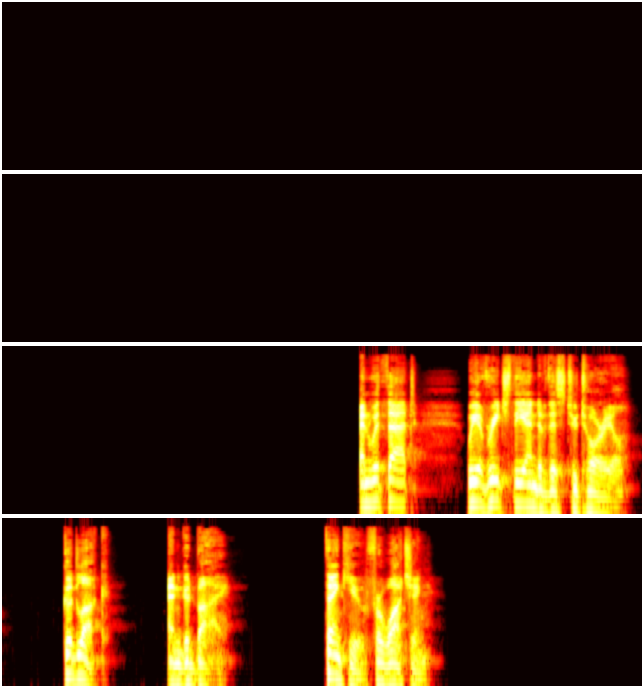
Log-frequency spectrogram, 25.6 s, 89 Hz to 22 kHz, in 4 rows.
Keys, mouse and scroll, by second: 0.0-0.4 drag, 0.4 scroll down 3, 0.7 click, 1.9 middle click, 2.6 click, 3.0 click, 4.2 click, 4.7-5.9 drag, 5.9 scroll down 12, 6.5 click, 6.6 scroll down 1, 7.0-7.4 drag, 7.4-7.7 scroll down 13, 8.1-18.9 drag, 19.3 space, 20.9 Right, 21.3-22.8 right drag, 21.3 middle click, 24.2 scroll down 1, 24.4 right click, 24.4 middle click, 24.5 space, 24.9 space, 25.3-25.6 right drag.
